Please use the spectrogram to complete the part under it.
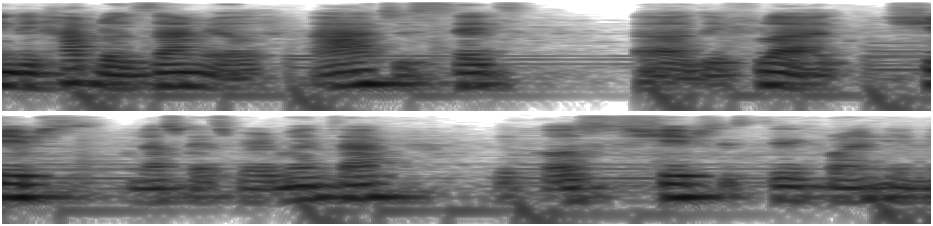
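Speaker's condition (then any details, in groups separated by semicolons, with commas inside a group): No condition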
